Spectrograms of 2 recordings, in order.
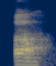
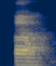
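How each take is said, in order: First: It is said as a short uh. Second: The same.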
